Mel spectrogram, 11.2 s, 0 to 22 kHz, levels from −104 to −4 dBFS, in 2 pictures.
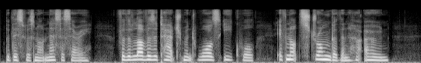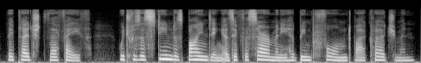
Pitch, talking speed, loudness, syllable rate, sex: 200 Hz, 190 wpm, -20 LUFS, 5.9 syllables/s, female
